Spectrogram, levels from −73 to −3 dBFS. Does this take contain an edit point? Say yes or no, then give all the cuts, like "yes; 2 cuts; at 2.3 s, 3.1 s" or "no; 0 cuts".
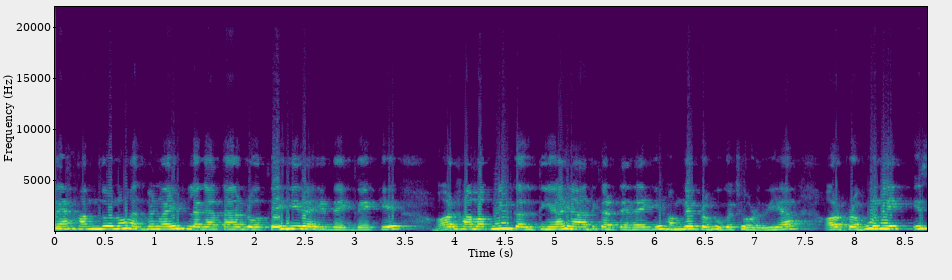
no; 0 cuts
